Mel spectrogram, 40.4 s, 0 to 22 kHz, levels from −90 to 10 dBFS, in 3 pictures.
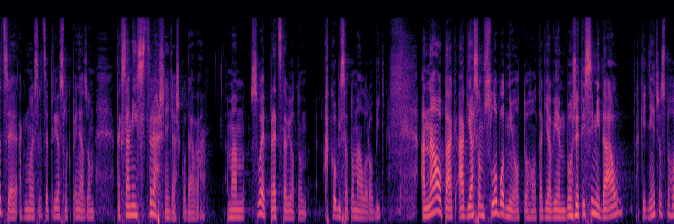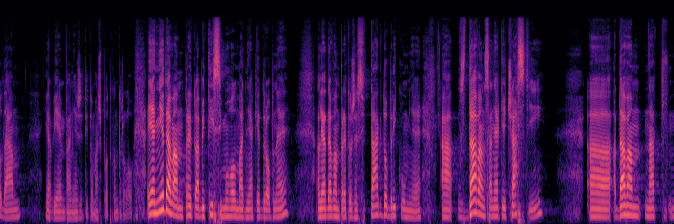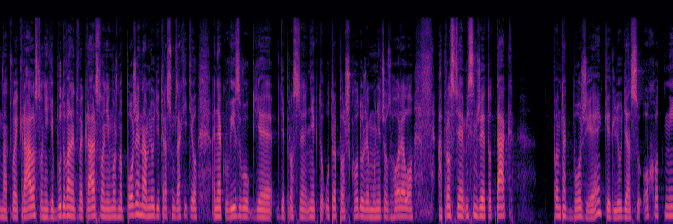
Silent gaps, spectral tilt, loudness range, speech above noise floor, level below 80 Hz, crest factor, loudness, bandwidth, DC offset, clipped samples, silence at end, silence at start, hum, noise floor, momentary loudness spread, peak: none; -3.5 dB/octave; 8 LU; 41 dB; -56 dBFS; 26 dB; -27 LUFS; 16 kHz; under 0.1%; under 0.1%; 0 s; 0 s; none; -68 dBFS; 17 LU; -2 dBFS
